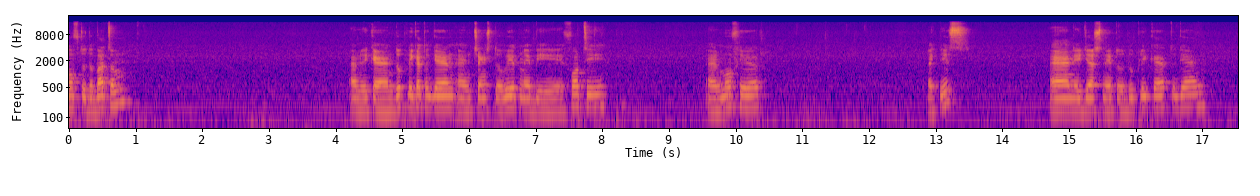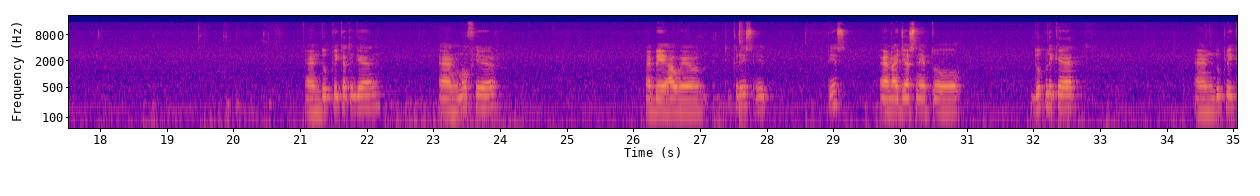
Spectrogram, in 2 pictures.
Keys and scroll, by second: 2.4 alt+Down, 4.7 super+d, 15.3 super+d, 16.6 super+d, 20.9 super+d, 22.2 super+d, 31.6 super+d, 34.4 super+d.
